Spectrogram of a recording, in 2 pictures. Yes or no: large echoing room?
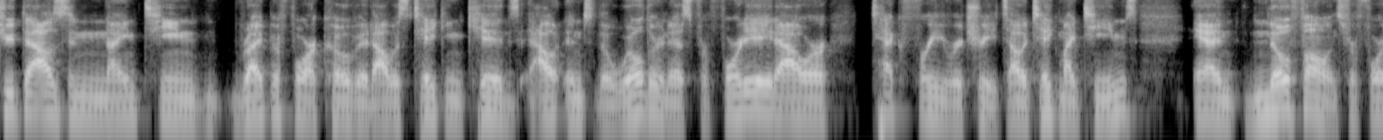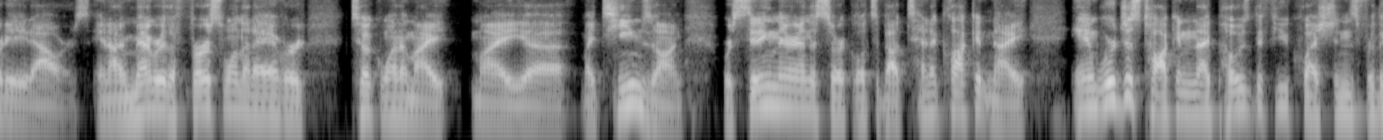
no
